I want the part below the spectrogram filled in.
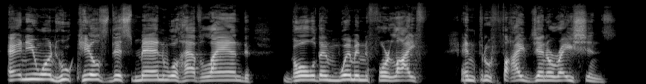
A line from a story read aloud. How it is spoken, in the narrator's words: Pontius desperately screams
